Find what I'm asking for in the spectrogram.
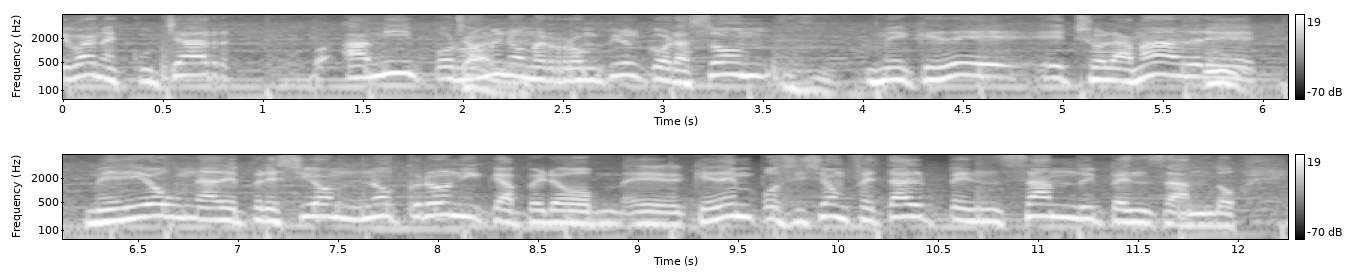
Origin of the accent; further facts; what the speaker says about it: Monclova, Coahuila, Mexico; yo soy de Monclova, por eso hablo con autoridad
